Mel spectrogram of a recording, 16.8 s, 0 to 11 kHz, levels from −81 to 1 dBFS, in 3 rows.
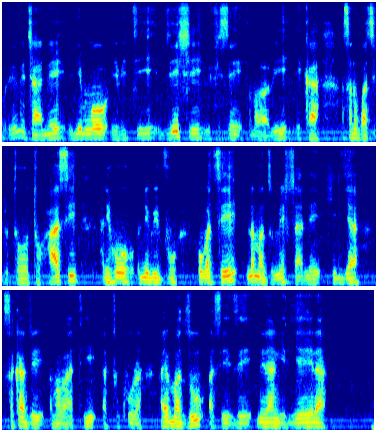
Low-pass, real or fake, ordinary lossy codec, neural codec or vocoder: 9.9 kHz; real; Opus, 16 kbps; none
